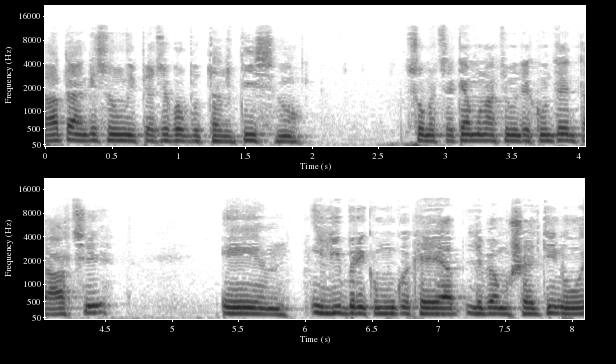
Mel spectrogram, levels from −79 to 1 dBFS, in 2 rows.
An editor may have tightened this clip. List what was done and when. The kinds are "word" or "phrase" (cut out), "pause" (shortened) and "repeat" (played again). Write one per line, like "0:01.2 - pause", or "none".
0:06.0 - pause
